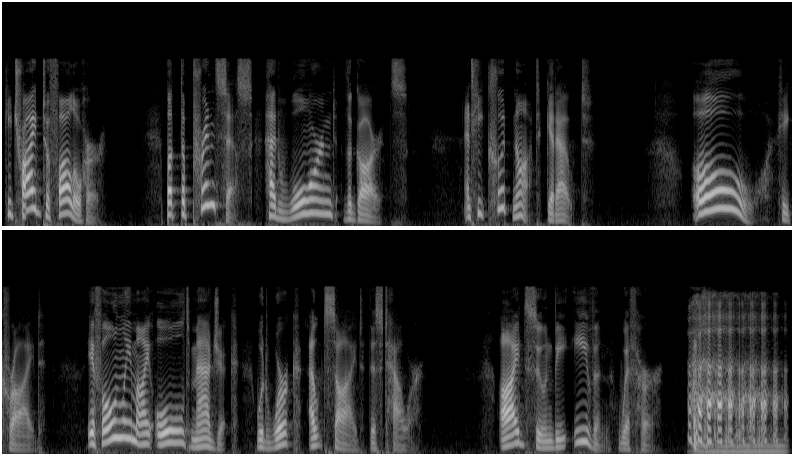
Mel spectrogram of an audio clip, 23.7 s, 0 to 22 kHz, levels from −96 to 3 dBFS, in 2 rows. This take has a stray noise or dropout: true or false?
true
